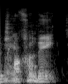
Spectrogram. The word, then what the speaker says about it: chocolate: You already know this rule because 巧克力怎么说？chocolate 不是 chocolate。没错。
